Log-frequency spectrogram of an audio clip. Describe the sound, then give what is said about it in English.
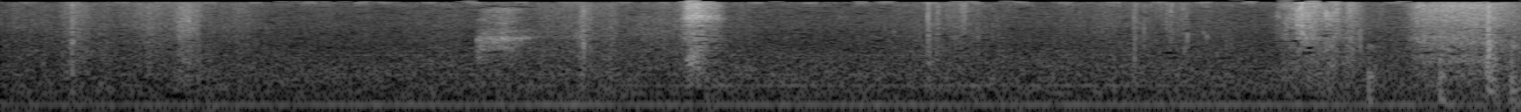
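Someone sniffs women's underwear repeatedly, short breathy inhalations coming at irregular intervals with soft rustling in between, all over a faint steady low hum. No one speaks. “Sniffing chicks' underwear, man.”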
